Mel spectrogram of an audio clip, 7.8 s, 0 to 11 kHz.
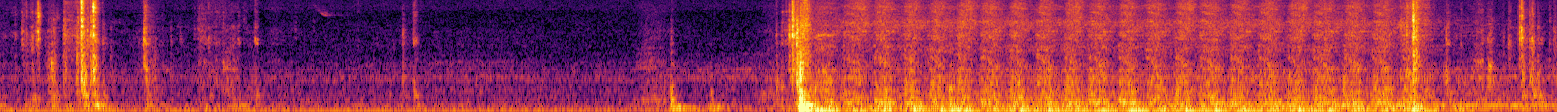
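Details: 2005 Ford Fiesta 1.5 TDCi diesel: a few quiet seconds, then the starter spins the engine over steadily but it never fires or catches; cranks, no start.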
